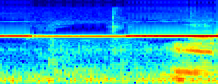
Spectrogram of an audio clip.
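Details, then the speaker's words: Berlin Heart ventricular assist device alarm demonstrated during a perfusion lecture: steady high-pitched audible alarm from the console with a red light; first check the patient and whether the pump is still filling and emptying. "so when you get an audible alarm really uh you know it it obviously the little light lights up and you hear a noise um well here we can do that right here if you have an experience that's the alarm right there"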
